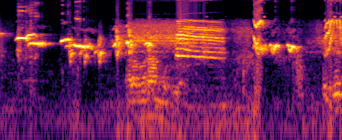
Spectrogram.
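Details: Local East Java black-chested Oriental magpie-robin, masteran recording: a few quick whistled slurs, then a long harsh grating rasp, followed by short sharp whistles.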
